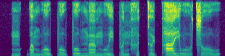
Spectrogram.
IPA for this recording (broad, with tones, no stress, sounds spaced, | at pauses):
m ʊ˨ k̚ w ɐ˨˩ m w o˧ w p o˨˥ w p o˥ w m œː˨ m uː˨˥ j p ɵ˨˥ n h ɵ˨˥ t̚ t̪ ɵ˥ ɥ pʰ aː˥ j w uː˨˩ t͡s o˨˥ w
